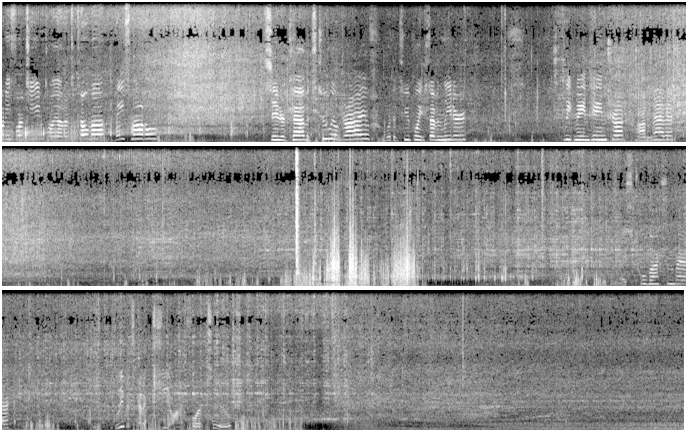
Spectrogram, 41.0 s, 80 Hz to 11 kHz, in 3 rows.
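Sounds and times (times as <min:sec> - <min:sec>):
wind on microphone: 0:00.0 - 0:04.8, 0:08.8 - 0:36.2
footsteps on wet gravel: 0:00.8 - 0:07.0, 0:12.4 - 0:18.3, 0:19.0 - 0:26.8.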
